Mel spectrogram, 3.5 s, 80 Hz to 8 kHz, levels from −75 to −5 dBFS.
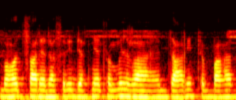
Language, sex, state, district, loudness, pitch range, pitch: Hindi, male, Odisha, Khordha, -16 LUFS, 145-155 Hz, 150 Hz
